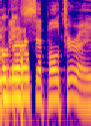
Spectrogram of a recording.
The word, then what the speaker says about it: Sepultura: We got Sepultura. I don't know how to pronounce it. I'd pronounce it like the Finnish, though. – That's actually Sepultura is basically how they pronounce it here. So yes.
